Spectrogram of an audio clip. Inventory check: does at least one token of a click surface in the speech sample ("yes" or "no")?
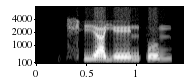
no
